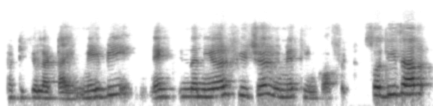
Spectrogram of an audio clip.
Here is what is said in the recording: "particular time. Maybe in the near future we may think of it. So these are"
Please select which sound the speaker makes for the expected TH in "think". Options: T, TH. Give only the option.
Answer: T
